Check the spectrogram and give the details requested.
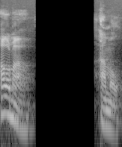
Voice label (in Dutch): "Ammel", Nieuw lekkerlands dialect; allemaal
